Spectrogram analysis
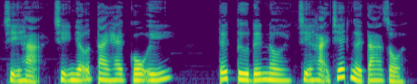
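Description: A woman narrator doing a fussy older woman who talks fast and scolds easily. Her tone is warm and mellow, recorded close and dry. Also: medium pitch, steady tone, dry recording, soft background music, lightly acted. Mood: alarmed. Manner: rapid, accusing.

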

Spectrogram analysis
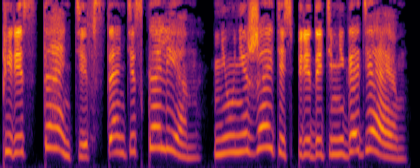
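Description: A woman voicing a brave little girl who cries out in a high, shrill voice. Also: animated, moderate pace, darkish tone, no echo, clean studio sound. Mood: defiant. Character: brave, defiant little girl with fire magic.

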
